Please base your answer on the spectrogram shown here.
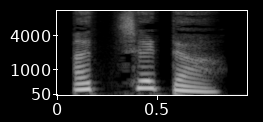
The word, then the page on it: ಅಚ್ಚಿಡು: Kannada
